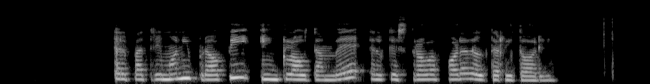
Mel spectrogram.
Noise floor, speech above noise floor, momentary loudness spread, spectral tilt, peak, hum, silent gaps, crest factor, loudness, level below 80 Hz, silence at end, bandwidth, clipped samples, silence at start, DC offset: -87 dBFS; 66 dB; 8 LU; -6 dB/octave; -6 dBFS; none; none; 16 dB; -22 LUFS; -72 dBFS; 0.95 s; 7.2 kHz; under 0.1%; 1.15 s; under 0.1%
